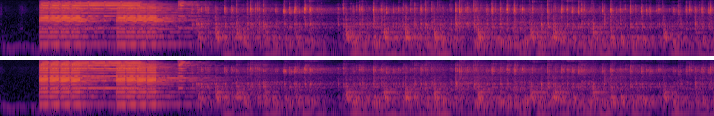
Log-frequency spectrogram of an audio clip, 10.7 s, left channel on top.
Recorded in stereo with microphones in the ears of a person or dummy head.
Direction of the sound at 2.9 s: 20° left (ahead or behind).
